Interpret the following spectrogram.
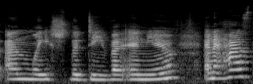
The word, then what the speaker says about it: D'VA: I'm talking about is called Diva Beauty and it's spelled D apostrophe VA so they're a new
